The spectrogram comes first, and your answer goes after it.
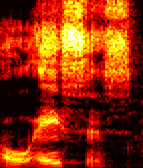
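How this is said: The word is said in an American accent. "Here we would pr- pronounce it"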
